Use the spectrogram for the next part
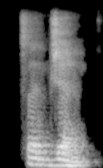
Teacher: सत आणि जन अशी ज्यावेळेला होईल त्यावेळेला इथ त चा बदल ज मध्ये होतो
